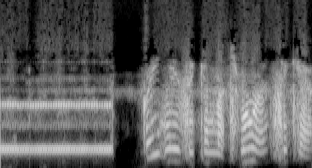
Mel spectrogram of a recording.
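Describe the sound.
A steady electronic telephone tone holds for about a second as the number of radio station CKFH is dialed, then cuts off as lively voices take over.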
